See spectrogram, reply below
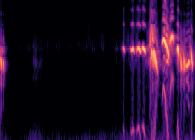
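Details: Daurian redstart singing. A brief note is cut off at the start, then a long silence, then one full phrase: a short pip, a thin level whistle, and a hurried burst of squeaky, chattering notes.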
